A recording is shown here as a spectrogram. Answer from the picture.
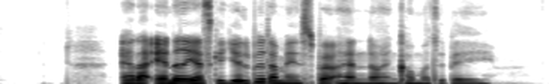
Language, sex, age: Danish, female, 26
